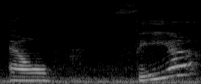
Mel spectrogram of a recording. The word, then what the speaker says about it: Althea: We had Althea? I'm going to say Althea. I'm sorry if I'm not pronouncing it correctly. It's Althayah.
